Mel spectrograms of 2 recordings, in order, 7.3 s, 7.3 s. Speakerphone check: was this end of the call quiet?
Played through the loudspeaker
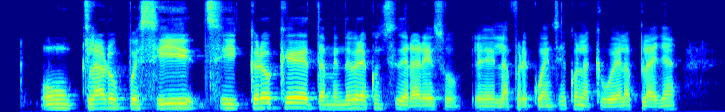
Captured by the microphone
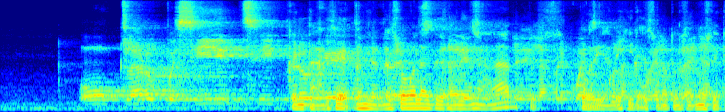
No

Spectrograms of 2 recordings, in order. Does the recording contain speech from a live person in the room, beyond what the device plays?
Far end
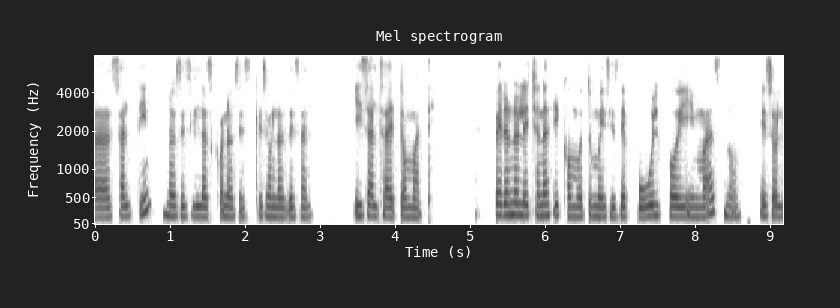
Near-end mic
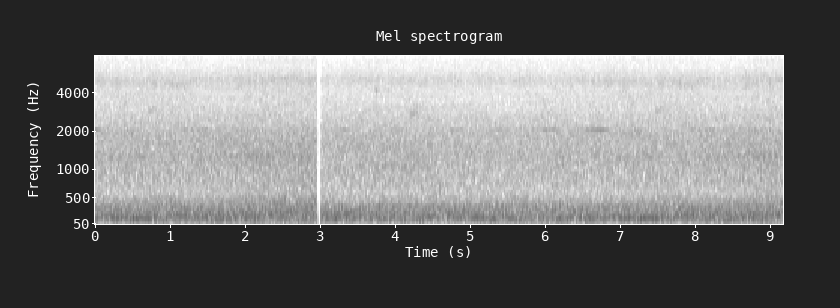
No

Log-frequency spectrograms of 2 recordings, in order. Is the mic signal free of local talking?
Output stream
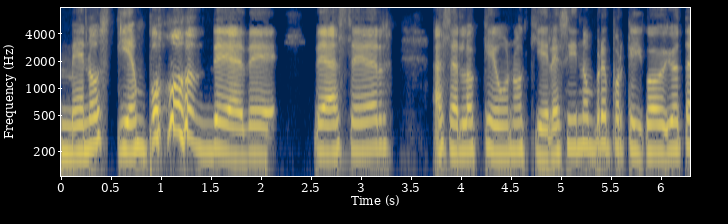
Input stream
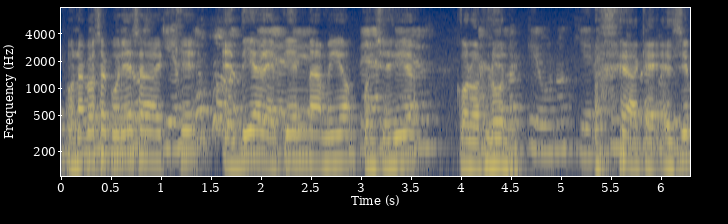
No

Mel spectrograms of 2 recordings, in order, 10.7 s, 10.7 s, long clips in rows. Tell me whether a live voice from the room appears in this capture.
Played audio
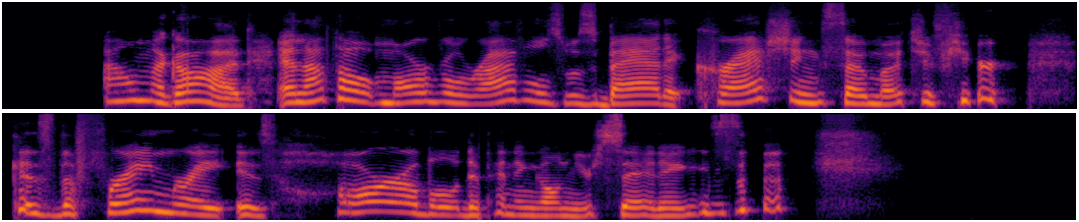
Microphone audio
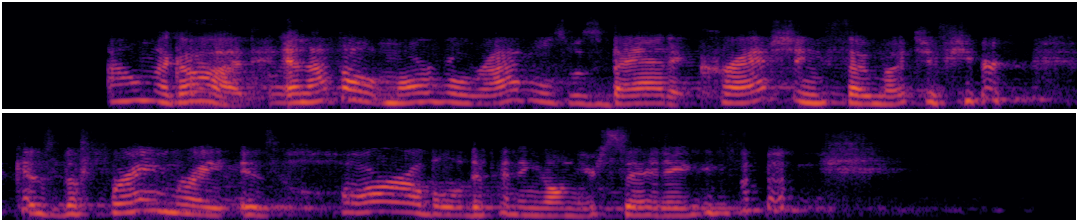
Yes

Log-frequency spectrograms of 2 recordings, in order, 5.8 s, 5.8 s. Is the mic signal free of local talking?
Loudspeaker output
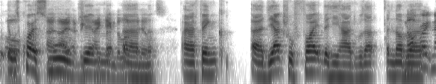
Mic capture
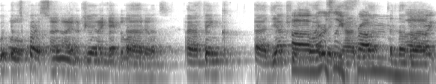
No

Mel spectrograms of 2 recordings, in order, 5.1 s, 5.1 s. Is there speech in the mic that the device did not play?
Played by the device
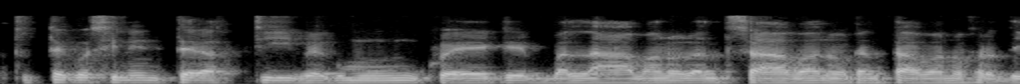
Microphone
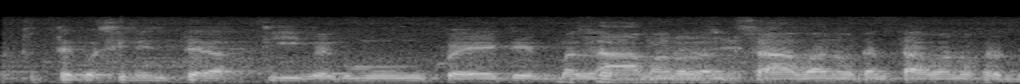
Yes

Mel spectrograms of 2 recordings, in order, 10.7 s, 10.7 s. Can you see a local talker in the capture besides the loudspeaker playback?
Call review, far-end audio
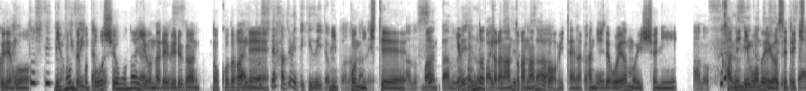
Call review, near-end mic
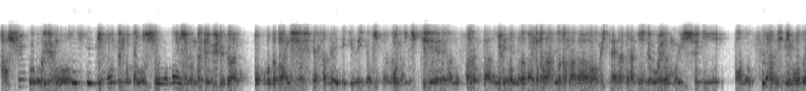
No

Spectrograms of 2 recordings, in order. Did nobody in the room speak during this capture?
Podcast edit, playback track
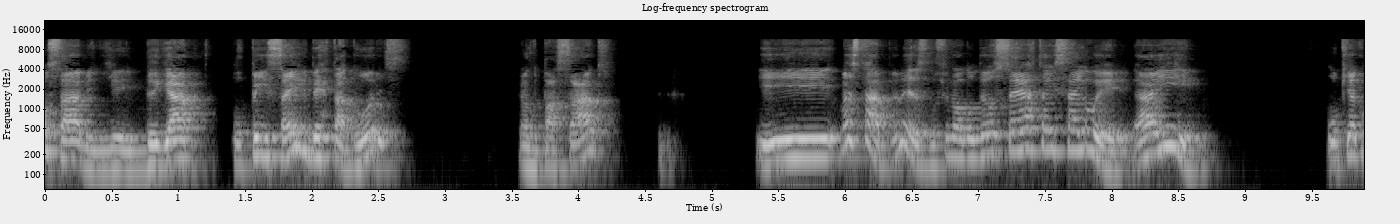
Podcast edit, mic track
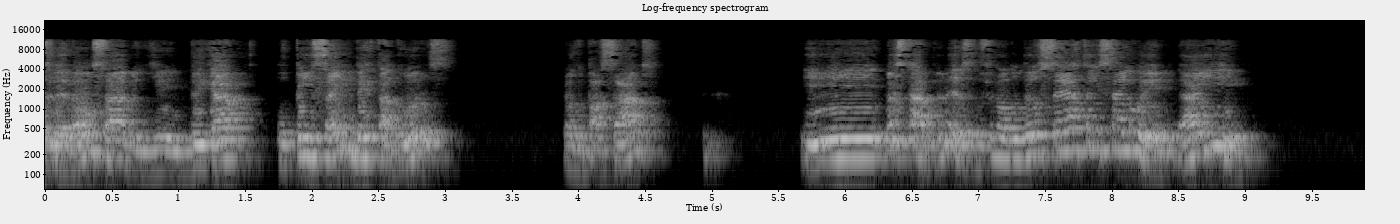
Yes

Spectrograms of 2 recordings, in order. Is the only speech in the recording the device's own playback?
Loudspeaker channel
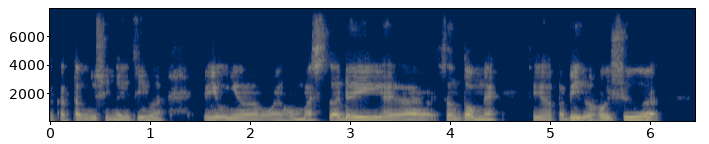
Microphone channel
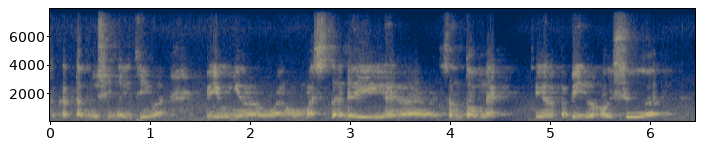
Yes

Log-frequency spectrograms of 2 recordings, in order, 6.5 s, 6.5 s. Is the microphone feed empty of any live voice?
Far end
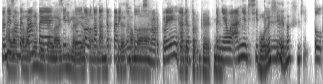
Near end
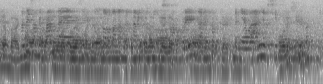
No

